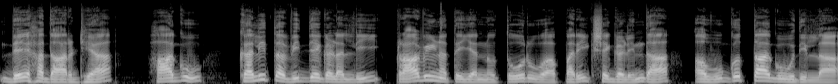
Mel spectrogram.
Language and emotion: Kannada, neutral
